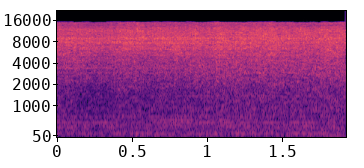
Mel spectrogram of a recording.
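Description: Electricity crackles and buzzes.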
